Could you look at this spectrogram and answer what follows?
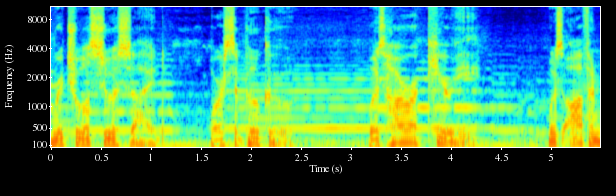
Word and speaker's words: harakiri: one form of ritual suicide or seppuku was harakiri was often mispronounced as Harry KY it means to impale one's Hara thereby cutting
